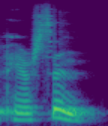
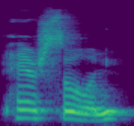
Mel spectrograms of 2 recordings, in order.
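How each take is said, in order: First: The second vowel is changed and reduced. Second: The second vowel is a clear o sound.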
